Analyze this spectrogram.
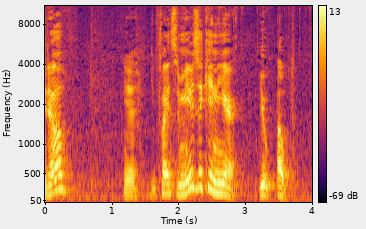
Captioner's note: slurring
